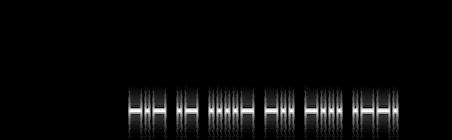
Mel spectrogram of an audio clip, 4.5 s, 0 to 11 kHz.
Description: Morse code, heard as a keyed tone, about 30 wpm, 700 Hz. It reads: KA4DBP
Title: USA Call Signs - 6 Characters - 30wpm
